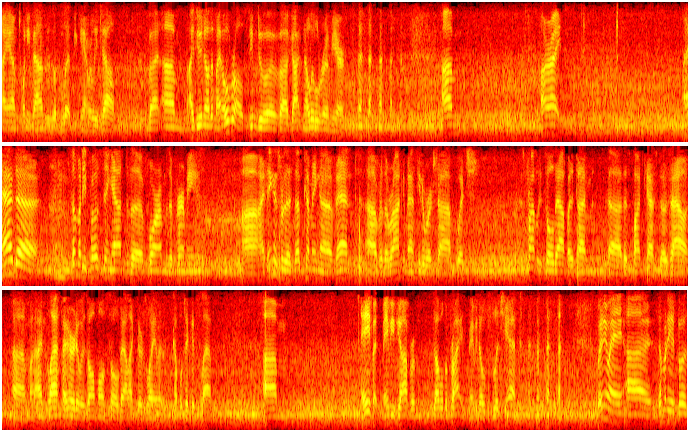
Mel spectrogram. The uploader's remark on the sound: in the car by himself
